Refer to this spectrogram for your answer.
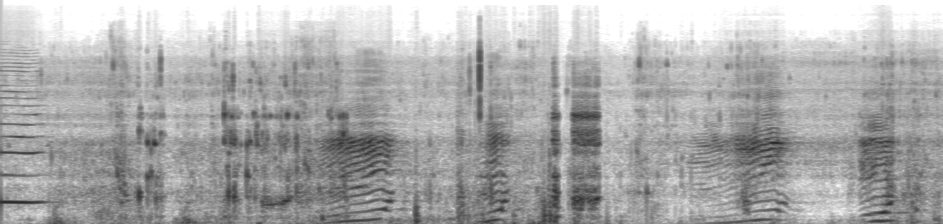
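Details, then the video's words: Underwater whale voice recorded near Okinawa while swimming with the whale: a short steady tone, then a series of groaning, pulsed calls with wavering harmonic bands, rising and falling, over gurgling water and bubbles. "クジラの鳴き声 〜海の中の神秘のメロディ〜"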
